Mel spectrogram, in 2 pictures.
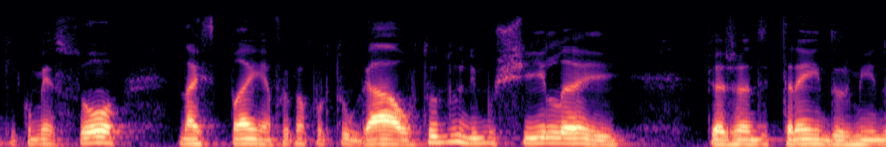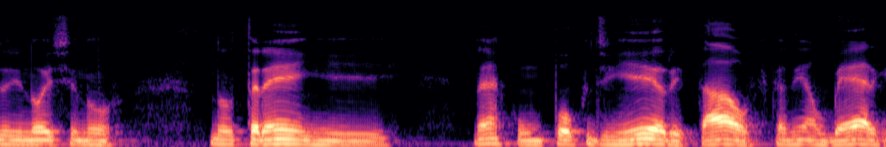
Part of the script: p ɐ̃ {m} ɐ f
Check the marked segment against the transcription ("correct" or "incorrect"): incorrect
